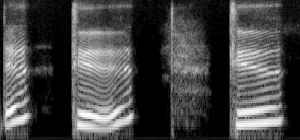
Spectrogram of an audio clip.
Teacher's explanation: three step consonant is ㄷ family so tongue tip sound ㄷ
